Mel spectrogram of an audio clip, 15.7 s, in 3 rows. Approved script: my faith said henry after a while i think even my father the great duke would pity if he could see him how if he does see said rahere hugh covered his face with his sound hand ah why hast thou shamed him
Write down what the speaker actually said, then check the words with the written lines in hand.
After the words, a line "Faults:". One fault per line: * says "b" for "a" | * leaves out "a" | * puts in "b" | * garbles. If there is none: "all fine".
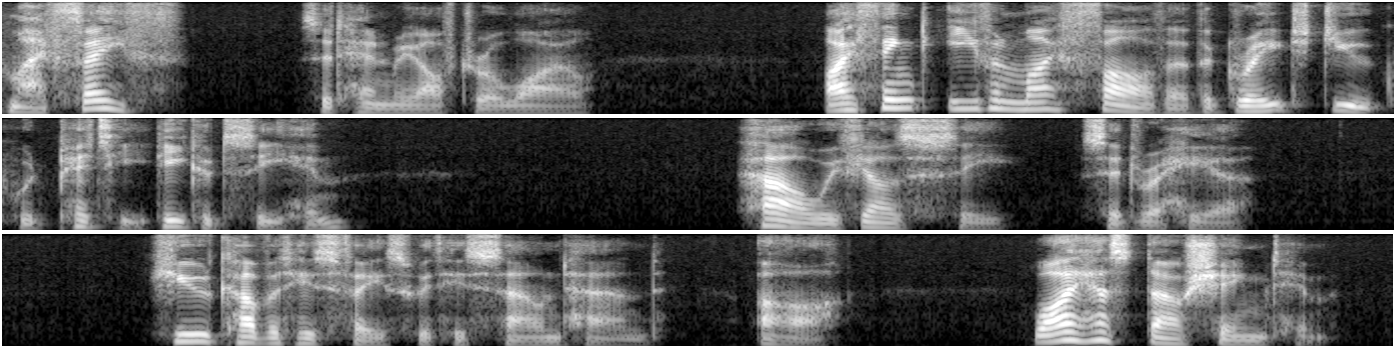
my faith said henry after a while i think even my father the great duke would pity he could see him how if does see said rahere hugh covered his face with his sound hand ah why hast thou shamed him
Faults:
* leaves out "if"
* leaves out "he"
